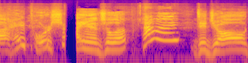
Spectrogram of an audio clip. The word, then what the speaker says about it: Porsha: Hey, Porsha. How you doing? Happy Pride. Yes. See, that's how you say it.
